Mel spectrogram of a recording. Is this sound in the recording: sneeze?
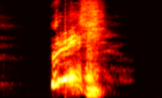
yes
